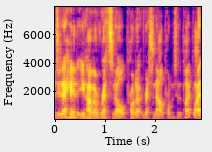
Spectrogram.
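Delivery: normal talking voice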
